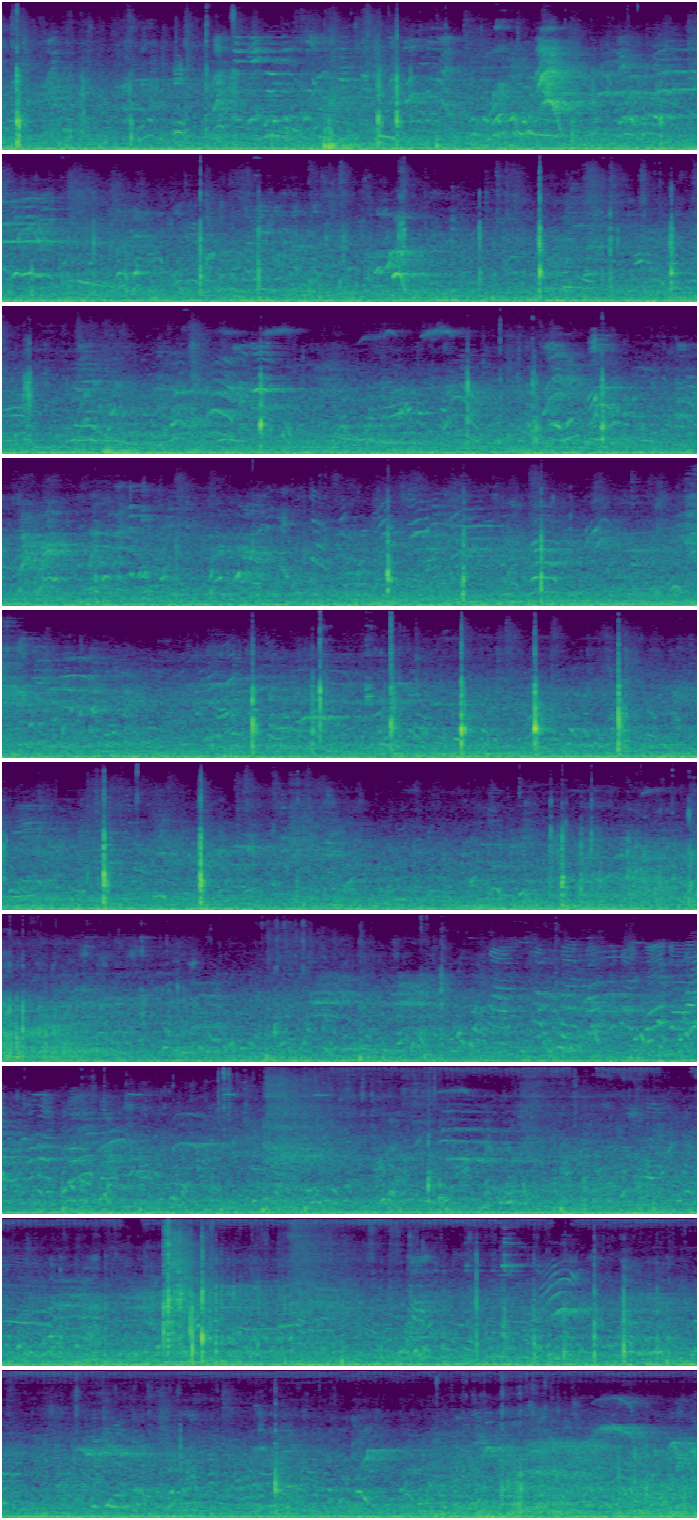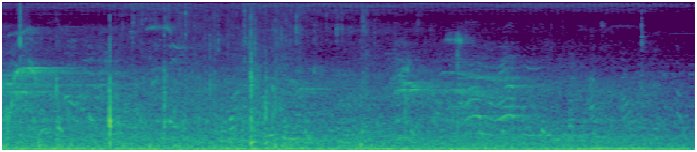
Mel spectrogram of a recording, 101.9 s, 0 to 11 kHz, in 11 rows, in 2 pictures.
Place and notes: Zickenplatz, Schönleinstraße, Berlin, Deutschland - public square evening ambience near playground
evening ambience at Zickenplatz, Berlin Kreuzberg /w girl practising skateboard, someone makeing a phone call, youngsters playing streetball, bikes passing by, distant traffic and a cricket
(Sony PCM D50, Primo EM272)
